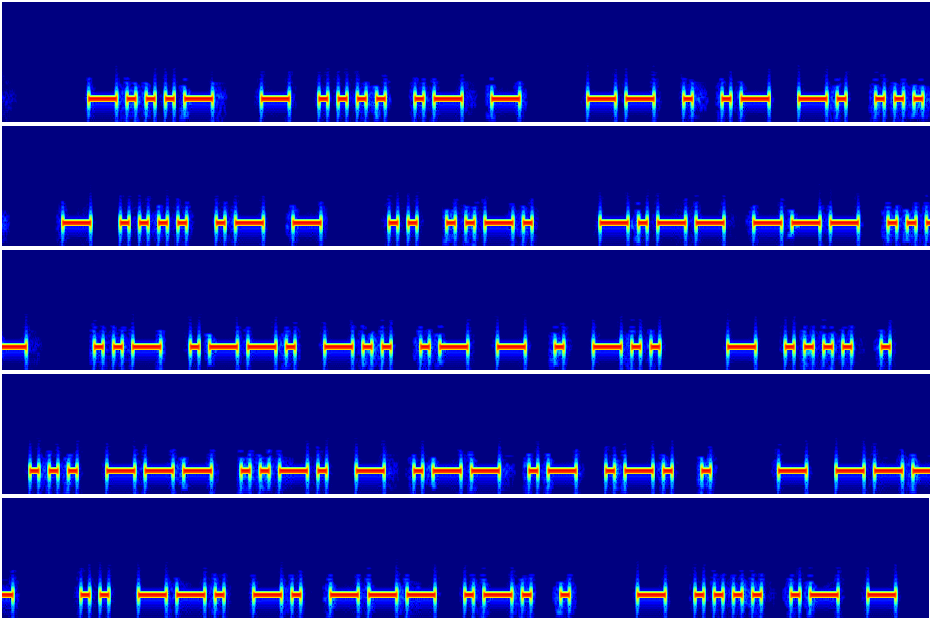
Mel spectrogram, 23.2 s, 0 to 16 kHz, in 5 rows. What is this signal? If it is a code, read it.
Morse code, heard as a keyed tone, about 25 wpm, 600 Hz. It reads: <BT> THAT MEANS THAT IF YOU UPDATED THE SOFTWARE TO IGNORE THAT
